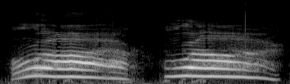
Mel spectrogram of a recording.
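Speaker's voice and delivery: big loud high roars; lion roar. Acted. Teacher roaring along in the song, loud roar. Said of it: "you get to roar".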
